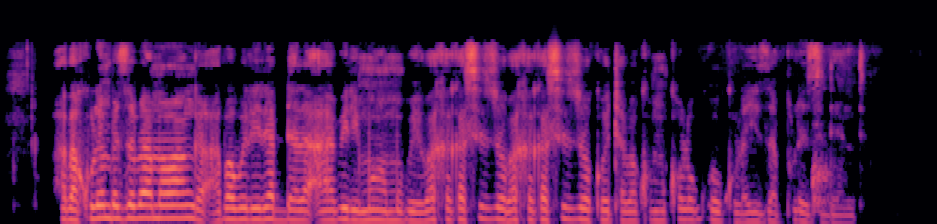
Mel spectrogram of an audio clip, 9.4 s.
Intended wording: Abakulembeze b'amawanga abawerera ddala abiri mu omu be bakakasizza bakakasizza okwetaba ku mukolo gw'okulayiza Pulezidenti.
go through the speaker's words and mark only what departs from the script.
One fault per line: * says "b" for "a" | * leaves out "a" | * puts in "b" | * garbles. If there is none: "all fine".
all fine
